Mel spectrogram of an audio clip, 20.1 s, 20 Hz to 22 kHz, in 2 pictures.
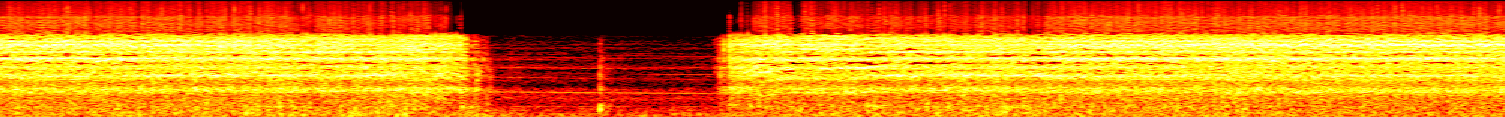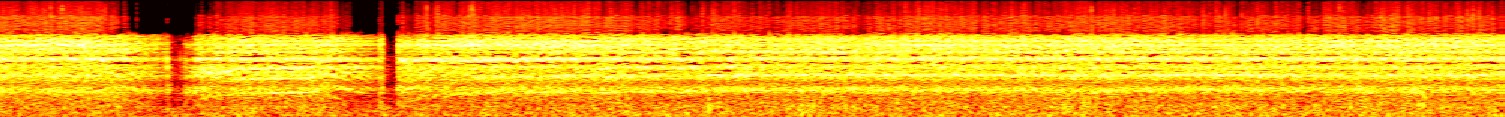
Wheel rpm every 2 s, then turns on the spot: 220, 120, 90, 220, 210, 140, 130, 220, 230, 230.
none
